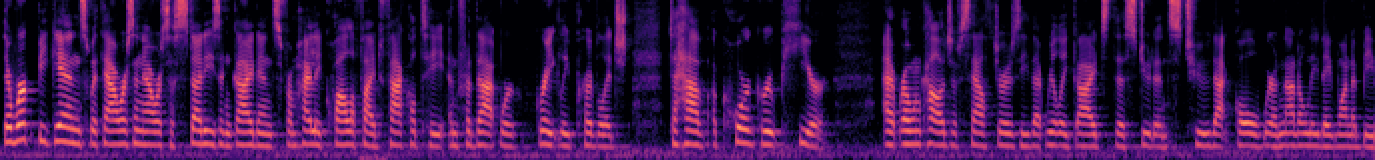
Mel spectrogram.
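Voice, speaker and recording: A woman's voice: mid-range voice, flat delivery, normal speed, fairly bright tone. A middle-aged woman leading a college nursing program, giving a formal speech of thanks at a ceremony. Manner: formal, reads lists of thanks with some fillers and restarts.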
